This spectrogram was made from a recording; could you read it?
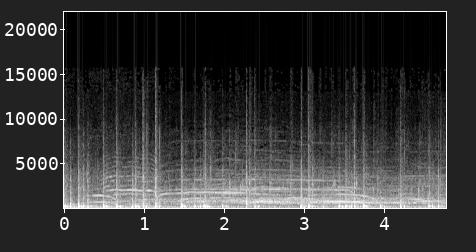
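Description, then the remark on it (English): Loud fireworks crackle and boom in a rapid, continuous barrage over thousands gathered along the water's edge at Battery Park, New York City, whose voices chant "New York City is back" underneath the bursts throughout. “And they kept chanting that over the loud sound of the fireworks that went on for a long time, actually, longer than expected.”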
